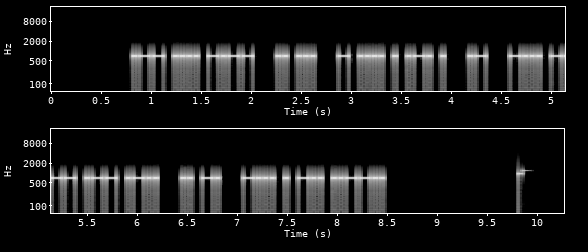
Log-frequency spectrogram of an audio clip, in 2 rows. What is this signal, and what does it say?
Morse code, heard as a keyed tone, about 34 wpm, 700 Hz. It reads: WHY IS THERE A BOWL IN BED?
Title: Sentences from Top 1200 Words 35wpm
